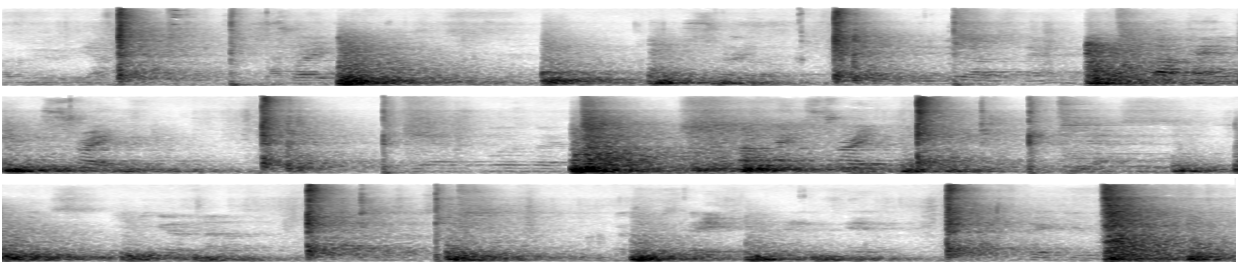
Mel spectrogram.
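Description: Wooden bat hitting front-tossed balls in a batting cage, a quick series of sharp hits one to two seconds apart.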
